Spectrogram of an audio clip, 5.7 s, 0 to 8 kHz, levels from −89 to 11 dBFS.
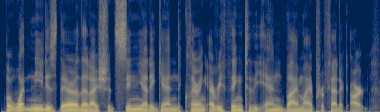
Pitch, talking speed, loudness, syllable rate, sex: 105 Hz, 210 wpm, -18 LUFS, 5.5 syllables/s, male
